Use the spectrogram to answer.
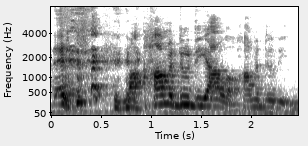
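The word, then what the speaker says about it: Hamidou Diallo: Mamadou Diablo. – But Hamadou Diallo. Get the name right.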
